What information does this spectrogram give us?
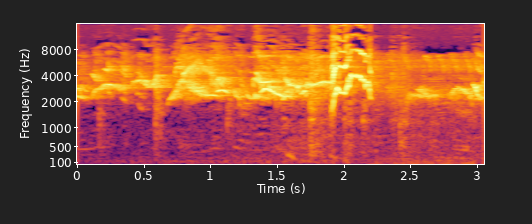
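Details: Oriental magpie-robin song for provoking other magpie-robins to sing: a dense, high, scratchy warble with gliding whistles, fading into softer notes after a brief drop.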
